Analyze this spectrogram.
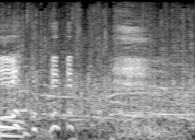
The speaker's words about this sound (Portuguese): Nossa, que palma longa. É, é, é bastante aplauso.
